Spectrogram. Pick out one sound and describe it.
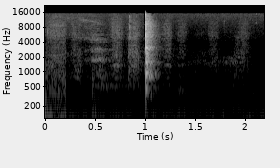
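A clapperboard snaps shut.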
